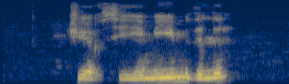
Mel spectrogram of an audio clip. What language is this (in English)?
Kabyle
